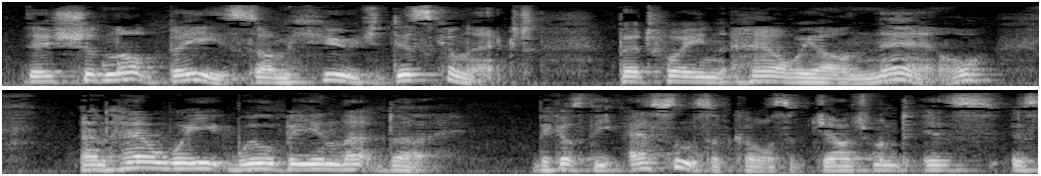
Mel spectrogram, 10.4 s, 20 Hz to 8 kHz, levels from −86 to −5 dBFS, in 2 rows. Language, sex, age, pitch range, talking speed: English, male, 40-59, 105-140 Hz, 170 wpm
